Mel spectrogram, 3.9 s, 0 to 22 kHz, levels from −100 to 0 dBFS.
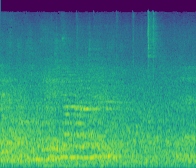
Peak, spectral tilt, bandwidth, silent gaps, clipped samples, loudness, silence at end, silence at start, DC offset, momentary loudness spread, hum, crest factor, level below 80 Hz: -2 dBFS; -5.5 dB/octave; 17 kHz; none; under 0.1%; -13 LUFS; 0 s; 0 s; under 0.1%; 7 LU; none; 12 dB; -36 dBFS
